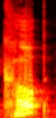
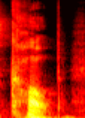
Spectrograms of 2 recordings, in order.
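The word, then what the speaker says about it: Koepp: so directed by David cop I hope I'm pronouncing that right I think I heard somebody in an interview say that it's cop KO OE PP I've seen him do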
